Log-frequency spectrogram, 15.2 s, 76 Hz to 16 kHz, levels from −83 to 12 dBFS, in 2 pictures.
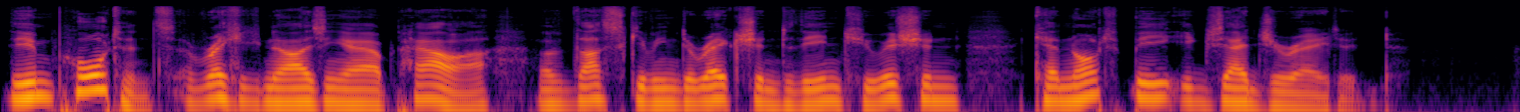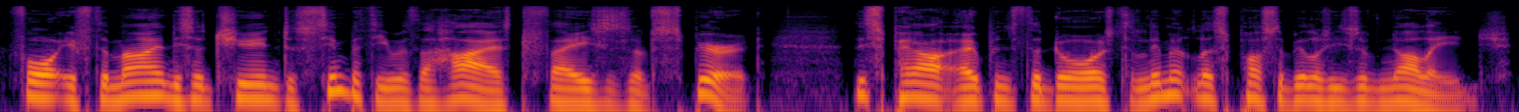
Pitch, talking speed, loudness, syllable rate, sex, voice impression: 125 Hz, 160 wpm, -19 LUFS, 5.5 syllables/s, male, masculine, adult-like, slightly muffled, slightly cool, slightly refreshing, sincere, slightly kind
